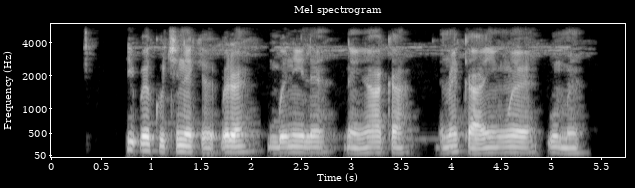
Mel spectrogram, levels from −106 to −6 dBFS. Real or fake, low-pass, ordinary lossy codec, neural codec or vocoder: real; 5.4 kHz; none; none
